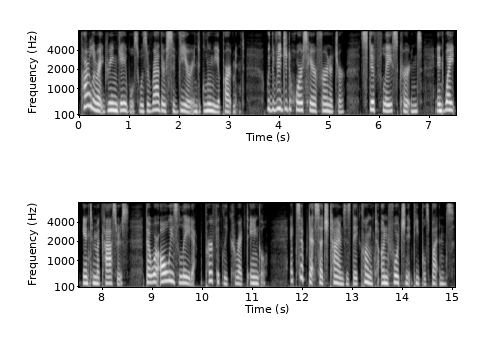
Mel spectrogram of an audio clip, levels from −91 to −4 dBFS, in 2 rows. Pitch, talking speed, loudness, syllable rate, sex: 235 Hz, 165 wpm, -19 LUFS, 5.9 syllables/s, female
